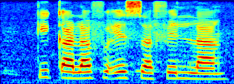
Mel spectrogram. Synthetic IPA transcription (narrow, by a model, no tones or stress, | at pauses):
kʼɪkʼalafʊɛsafɛllaːŋ̩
